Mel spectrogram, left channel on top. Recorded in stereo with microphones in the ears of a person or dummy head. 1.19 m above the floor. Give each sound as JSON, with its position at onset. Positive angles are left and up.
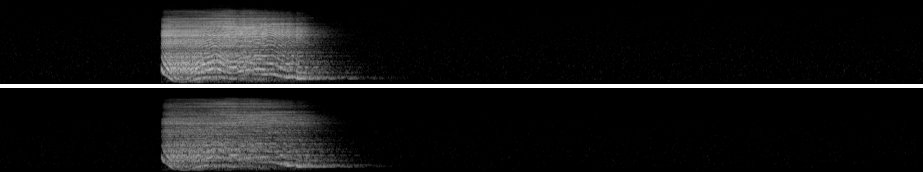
{"t": 1.6, "sound": "a cupboard door", "side_deg": 55, "distance_m": 1.0}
